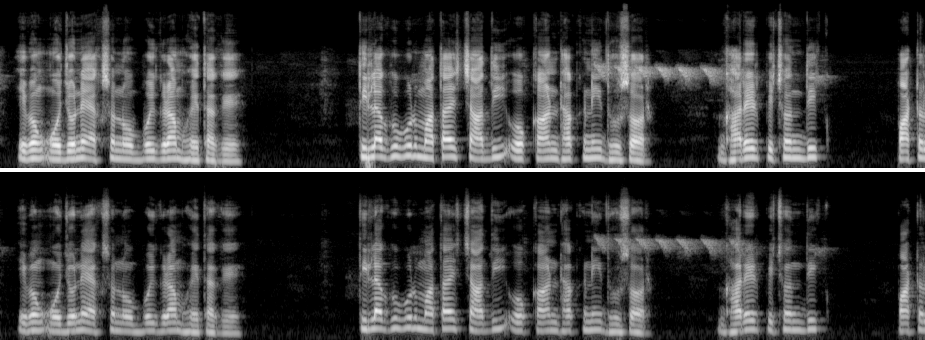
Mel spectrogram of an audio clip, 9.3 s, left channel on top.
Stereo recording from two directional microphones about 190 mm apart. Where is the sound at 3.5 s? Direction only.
25° left (ahead or behind).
